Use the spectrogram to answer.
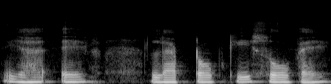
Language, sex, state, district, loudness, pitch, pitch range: Hindi, male, Uttar Pradesh, Saharanpur, -20 LUFS, 110 Hz, 105-115 Hz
